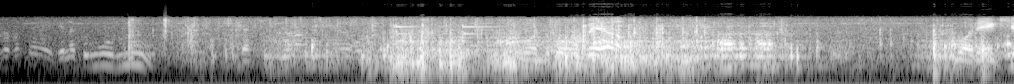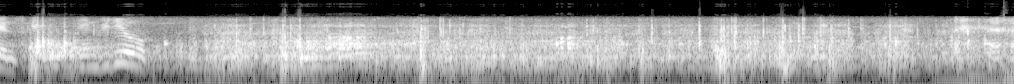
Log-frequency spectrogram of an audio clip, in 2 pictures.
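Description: A bicycle frame rattles and clanks over bumps.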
